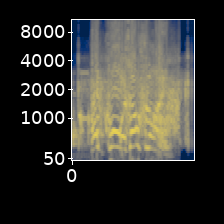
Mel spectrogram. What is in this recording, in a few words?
announcer hq defended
